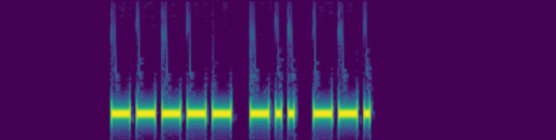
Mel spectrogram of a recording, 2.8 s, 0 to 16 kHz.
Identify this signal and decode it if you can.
Morse code, heard as a keyed tone, about 37 wpm, 700 Hz. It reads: 0DG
